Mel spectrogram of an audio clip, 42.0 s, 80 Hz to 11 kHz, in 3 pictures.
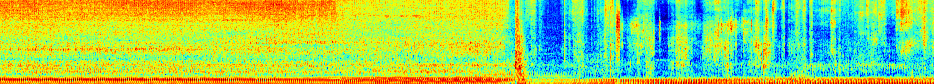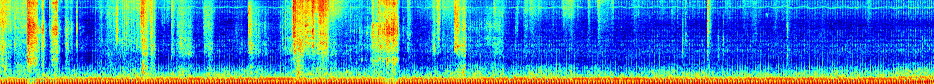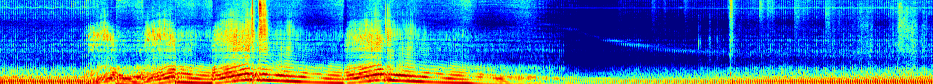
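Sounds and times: car engine idling and revving: 0.0s - 42.0s.

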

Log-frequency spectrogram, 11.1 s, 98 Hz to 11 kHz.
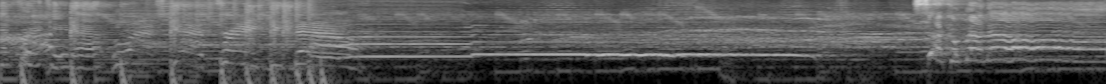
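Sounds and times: live band breakdown: 0.0s - 3.7s
wavering vocal line: 0.0s - 11.0s.

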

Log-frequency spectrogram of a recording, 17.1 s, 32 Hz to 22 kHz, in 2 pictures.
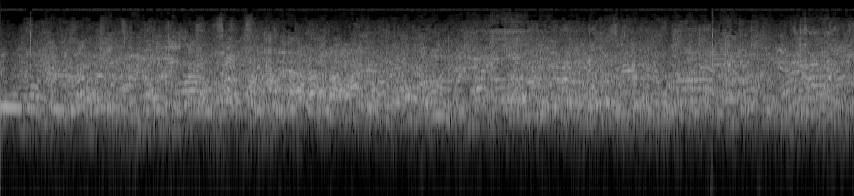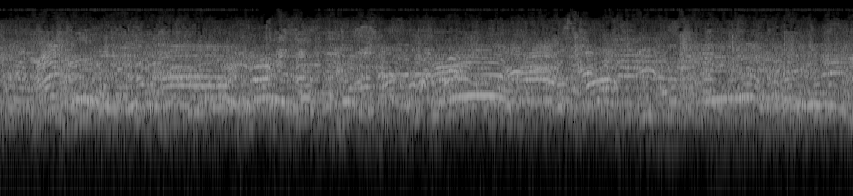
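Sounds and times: crowd shouting and calling: 0.0s - 17.0s.

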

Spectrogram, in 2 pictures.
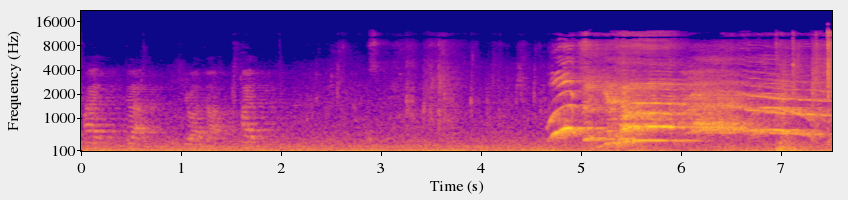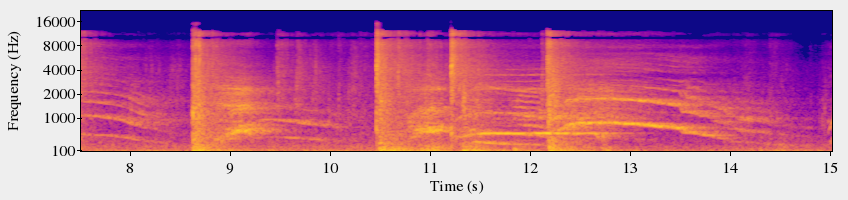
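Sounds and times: people shouting: 4.7s - 14.7s
bamboo swords hitting armour: 8.6s - 9.4s, 10.4s - 12.6s.

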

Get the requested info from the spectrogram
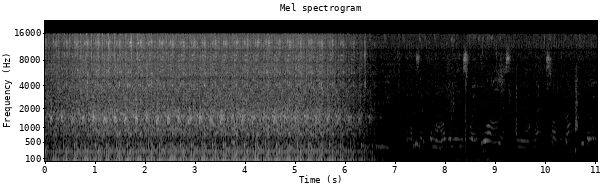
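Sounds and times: boat engine chugging: 0.0s - 6.6s.

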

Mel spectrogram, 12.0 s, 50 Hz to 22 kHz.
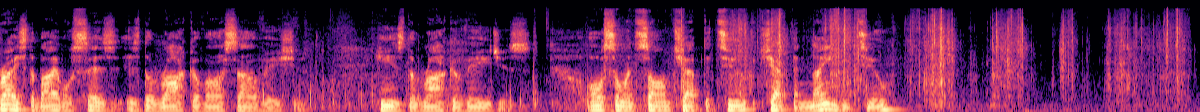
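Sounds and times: book pages rustling: 2.4s - 12.0s.

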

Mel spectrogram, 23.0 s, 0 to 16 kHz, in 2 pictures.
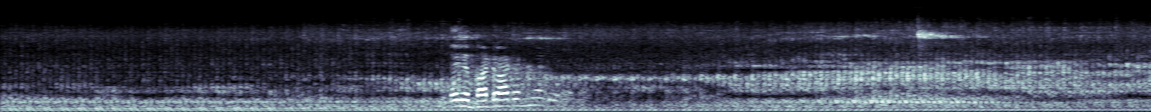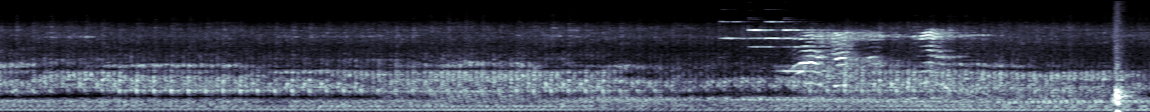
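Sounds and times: tractor diesel engine running: 0.0s - 23.0s.

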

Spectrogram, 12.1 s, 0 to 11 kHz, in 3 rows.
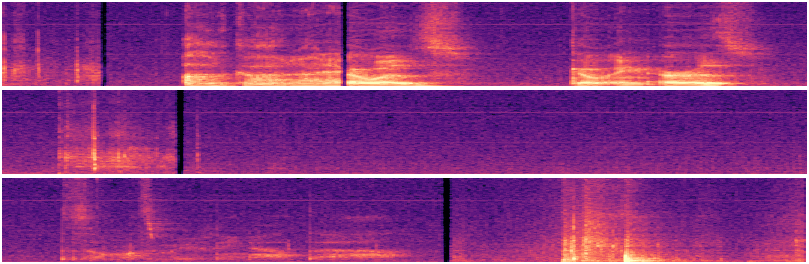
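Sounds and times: person whispering: 8.3s - 10.3s.

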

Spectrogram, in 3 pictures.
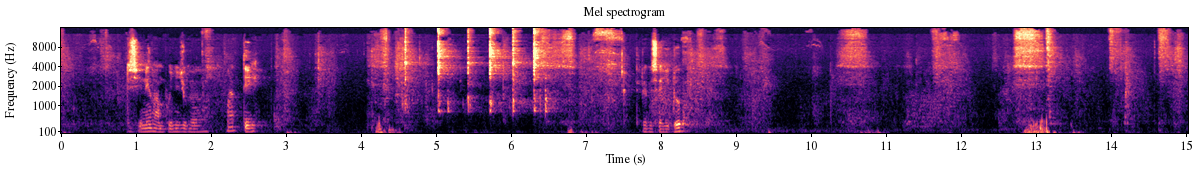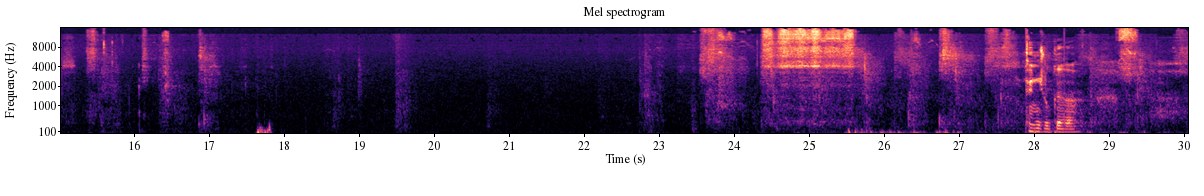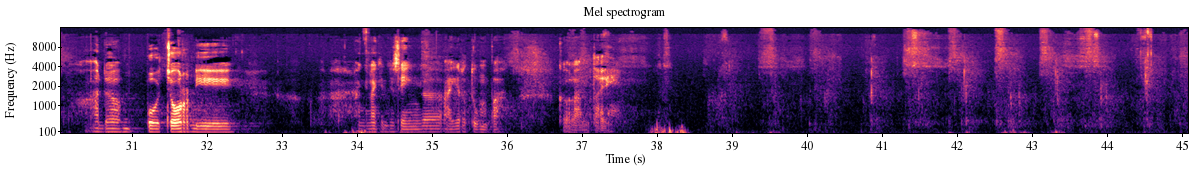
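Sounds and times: footsteps on tiled floor: 0.0s - 17.6s, 22.7s - 31.0s, 35.8s - 45.0s
light switch clicking: 5.0s - 6.6s.

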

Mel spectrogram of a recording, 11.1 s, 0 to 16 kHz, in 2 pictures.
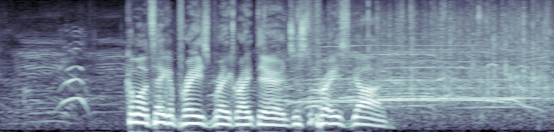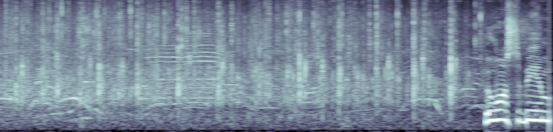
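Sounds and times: congregation applauding: 2.2s - 11.0s.

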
